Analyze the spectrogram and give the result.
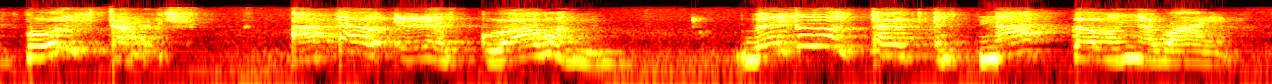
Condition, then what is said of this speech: Deafness. And I don't think podcasting will work for me because of my accent.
